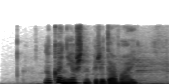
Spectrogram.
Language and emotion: Russian, neutral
